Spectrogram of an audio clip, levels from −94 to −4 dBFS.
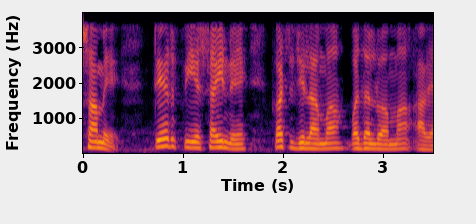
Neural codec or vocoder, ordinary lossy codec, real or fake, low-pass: codec, 16 kHz, 4 kbps, X-Codec, WavLM features, trained on Multilingual LibriSpeech; none; fake; 3.6 kHz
